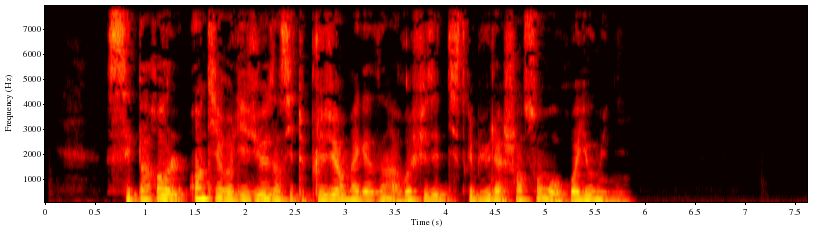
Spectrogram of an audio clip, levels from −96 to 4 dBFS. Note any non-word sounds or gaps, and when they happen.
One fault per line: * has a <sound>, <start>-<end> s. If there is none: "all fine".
all fine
